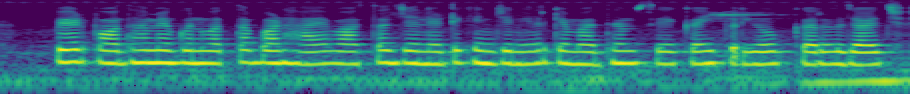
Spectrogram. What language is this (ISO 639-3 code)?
mai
